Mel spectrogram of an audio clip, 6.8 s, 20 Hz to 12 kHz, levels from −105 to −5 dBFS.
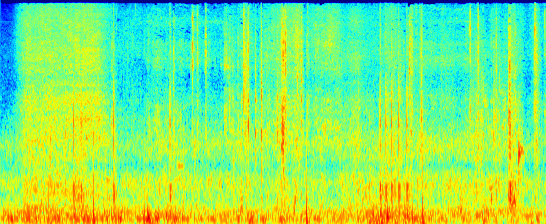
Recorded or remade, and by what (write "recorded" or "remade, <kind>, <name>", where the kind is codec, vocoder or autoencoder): recorded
